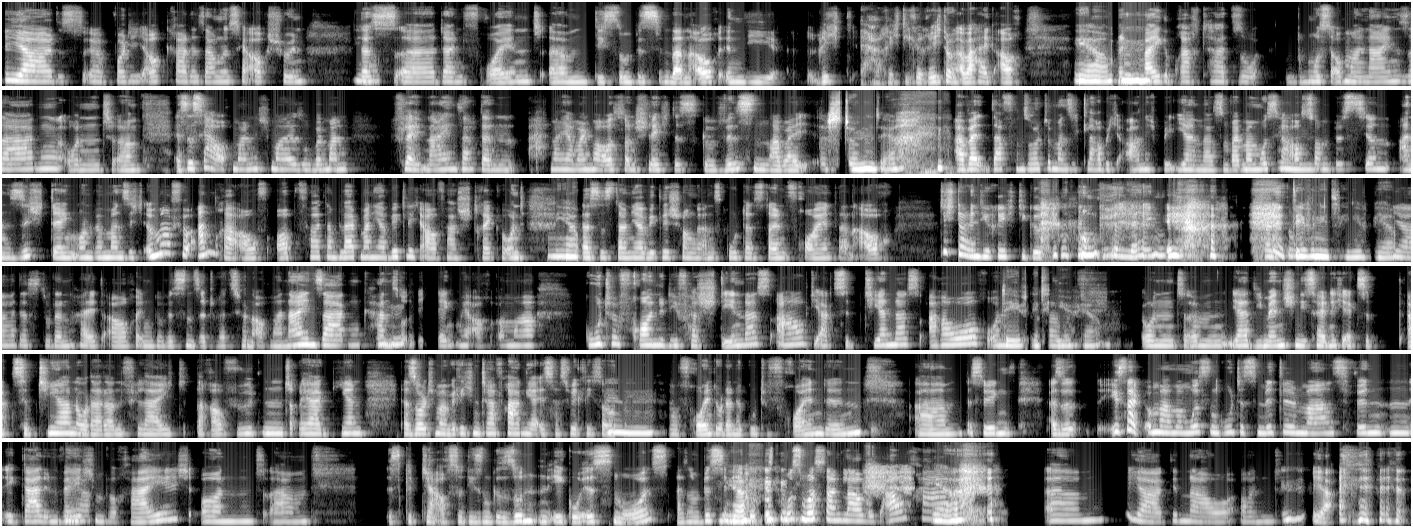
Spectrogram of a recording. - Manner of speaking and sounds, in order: chuckle; chuckle; laughing while speaking: "Ja"; laughing while speaking: "gelenkt"; chuckle; giggle
- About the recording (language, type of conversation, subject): German, podcast, Wie gibst du Unterstützung, ohne dich selbst aufzuopfern?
